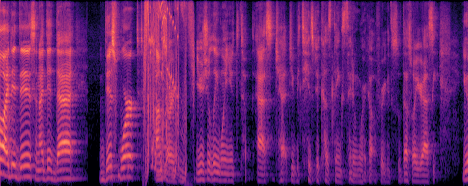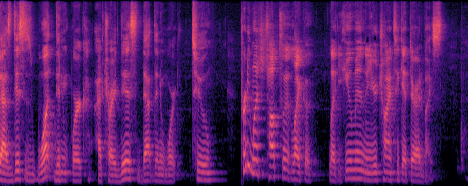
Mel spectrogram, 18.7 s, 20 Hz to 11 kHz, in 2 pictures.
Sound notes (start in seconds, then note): 2.9 reverse playing sound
